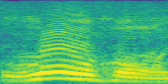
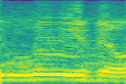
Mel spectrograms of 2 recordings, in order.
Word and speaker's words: Louisville: you say it uh if you're from here it's louisville just two syllables but it's actually louisville after king living locals call it louisville it's actually called i'm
